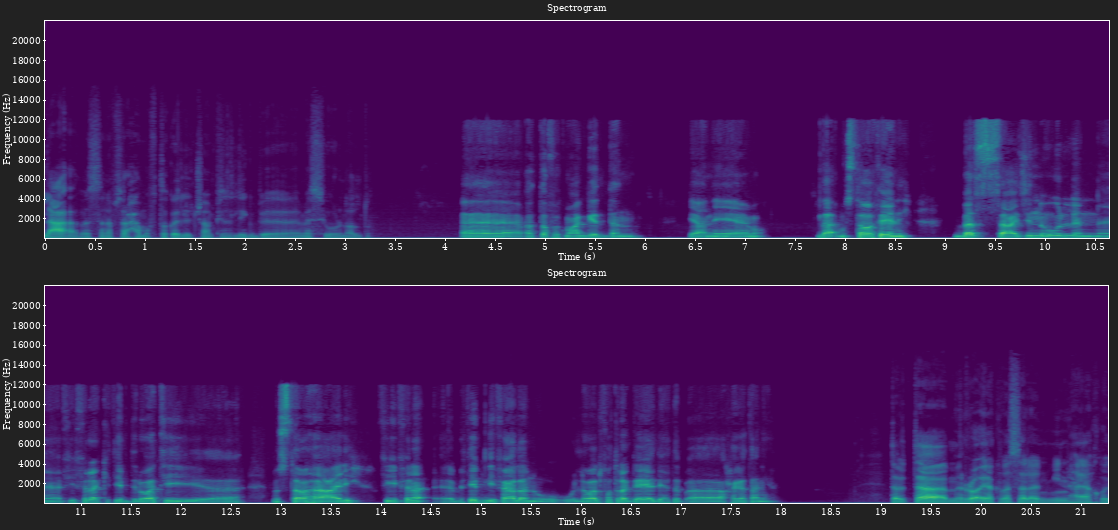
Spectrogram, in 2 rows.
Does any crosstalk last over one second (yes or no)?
no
